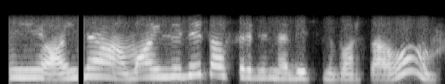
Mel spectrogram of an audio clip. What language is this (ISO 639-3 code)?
nep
